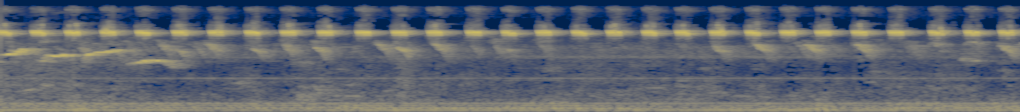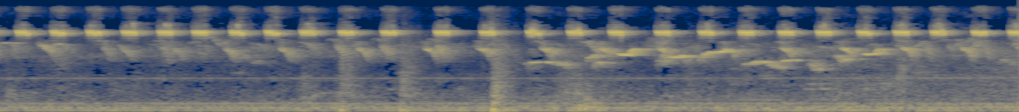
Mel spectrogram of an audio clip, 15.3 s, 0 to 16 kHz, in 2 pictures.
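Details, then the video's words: Cricket chirps meant for tutoring songbirds, clear and loud: a long run of evenly spaced shrill pulses, roughly 3.7 per second, accompanied throughout by busy background bird twittering and a few sharp clicks. "masteran jangkrik untuk burung"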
